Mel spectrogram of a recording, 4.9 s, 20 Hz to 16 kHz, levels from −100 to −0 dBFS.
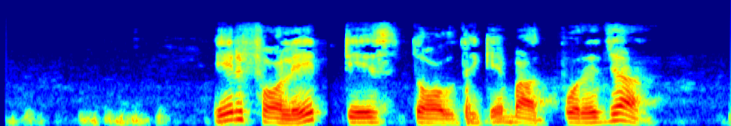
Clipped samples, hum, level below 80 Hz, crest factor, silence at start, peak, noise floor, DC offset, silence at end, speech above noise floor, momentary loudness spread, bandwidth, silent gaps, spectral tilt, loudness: under 0.1%; none; -56 dBFS; 14 dB; 0.6 s; -2 dBFS; -48 dBFS; under 0.1%; 0.55 s; 34 dB; 5 LU; 7.6 kHz; none; -6 dB/octave; -15 LUFS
